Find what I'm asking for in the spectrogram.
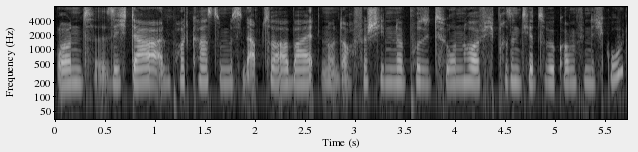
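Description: Speaking at a very fast pace with hardly any pauses, a woman keeps a medium pitch and a monotone, flat intonation. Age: 20s. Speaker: podcaster. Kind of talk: casual chat. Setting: studio.

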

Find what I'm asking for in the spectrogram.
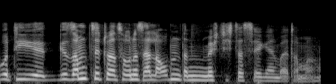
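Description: A woman has a plain, everyday voice, medium in pitch with ordinary pitch variation. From Bavaria, near Munich. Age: 30s. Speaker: author. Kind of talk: casual interview.

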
